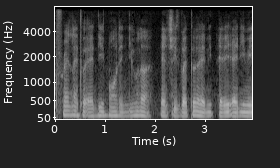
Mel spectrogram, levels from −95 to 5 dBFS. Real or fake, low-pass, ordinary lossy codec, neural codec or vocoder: fake; 7.2 kHz; AAC, 48 kbps; codec, 16 kHz, 8 kbps, FunCodec, trained on LibriTTS, 25 frames a second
